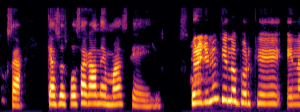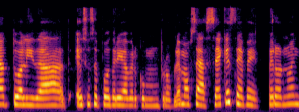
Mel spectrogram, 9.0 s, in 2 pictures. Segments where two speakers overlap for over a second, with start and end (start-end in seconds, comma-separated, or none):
none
